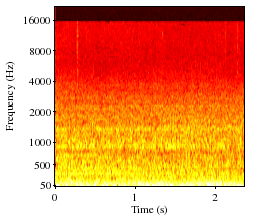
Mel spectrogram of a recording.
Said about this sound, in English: you know, the car um, and being on the road, on the freeway, driving down the 210 right now.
